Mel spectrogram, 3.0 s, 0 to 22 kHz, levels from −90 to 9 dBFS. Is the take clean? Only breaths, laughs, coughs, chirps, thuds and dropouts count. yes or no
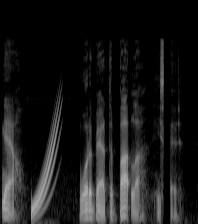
no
